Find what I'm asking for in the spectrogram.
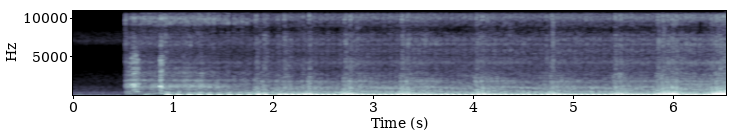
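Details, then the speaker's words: Kawasaki Prairie 300 ATV after exhaust reassembly: starts first try and settles to an even, quick thumping idle, much quieter than before, with no hissing at the exhaust seal. Normal running. "So sounds good. It's not extremely loud like it was."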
